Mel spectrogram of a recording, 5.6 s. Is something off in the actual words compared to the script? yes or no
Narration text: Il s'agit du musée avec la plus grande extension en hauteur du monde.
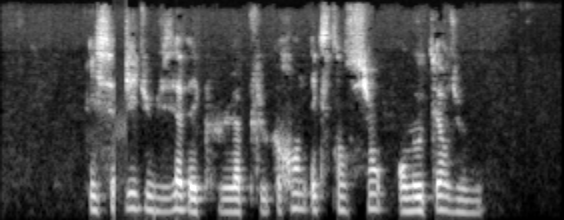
no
